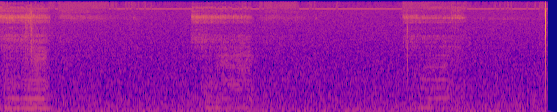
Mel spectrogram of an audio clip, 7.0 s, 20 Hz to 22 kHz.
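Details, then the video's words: French bulldog puppy snoring while asleep: three nasal snores at about 0, 2.5 and 5 seconds, each with a buzzy, harmonic rattle, separated by quiet breathing, ending in a short click. "snoring french bulldog puppy"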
